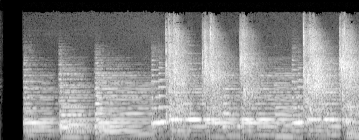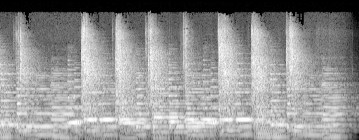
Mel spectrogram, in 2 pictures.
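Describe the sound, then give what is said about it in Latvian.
A recording of the Latvian clapping polka circle-dance game "plaukstiņu polka" plays loudly: a lively tune with steady harmonic melody, punctuated by sharp bursts of hand claps in regular rhythmic groups throughout, with no one speaking. “Un tā tad, vai jūs šo rotaļdānci protat plaukstiņu polku?”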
